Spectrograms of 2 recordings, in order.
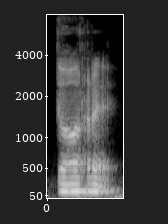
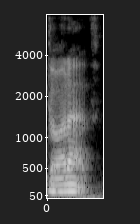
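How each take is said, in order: First: The word ends in a vowel. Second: The word ends in a d sound. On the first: The speaker calls it right. "We delete the D and we say داره" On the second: The speaker calls it wrong. "we don't say دارد"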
